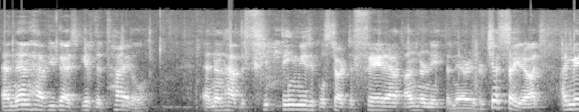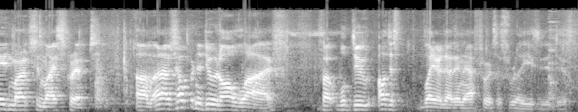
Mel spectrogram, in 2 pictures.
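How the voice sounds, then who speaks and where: A man's voice: medium pitch, expressive, a little fast, slight background noise, rough recording. A man casually explaining things conversationally as a radio station tour guide. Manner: conversational, illustrative. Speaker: radio station staffer guiding a student tour.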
